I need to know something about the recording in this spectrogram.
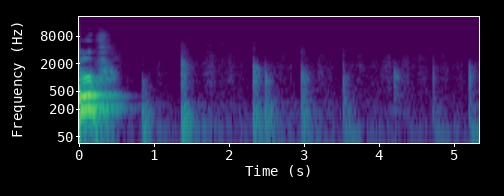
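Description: Chalk taps and scratches on a blackboard in short strokes.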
